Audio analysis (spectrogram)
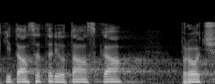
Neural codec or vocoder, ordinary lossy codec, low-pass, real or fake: none; Opus, 64 kbps; 7.2 kHz; real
